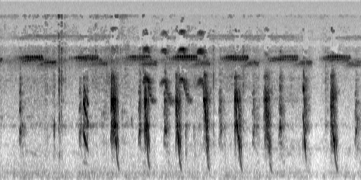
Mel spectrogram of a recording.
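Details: Black francolin sound used to call birds in quickly and excite them: a rapid run of harsh, downward-sweeping notes, about two a second, some overlapping as if several birds answer.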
